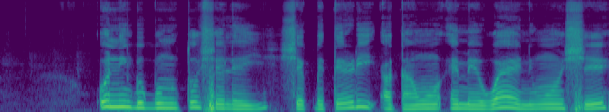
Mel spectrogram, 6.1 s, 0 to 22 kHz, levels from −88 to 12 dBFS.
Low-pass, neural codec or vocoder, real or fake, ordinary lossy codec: none; none; real; none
